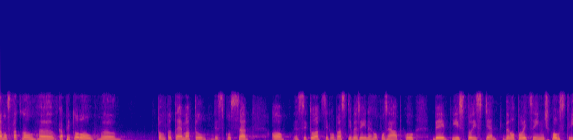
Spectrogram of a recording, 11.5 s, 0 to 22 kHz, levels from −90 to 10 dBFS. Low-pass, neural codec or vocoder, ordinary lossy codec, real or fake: 7.2 kHz; codec, 16 kHz, 1.1 kbps, Voila-Tokenizer; Opus, 16 kbps; fake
